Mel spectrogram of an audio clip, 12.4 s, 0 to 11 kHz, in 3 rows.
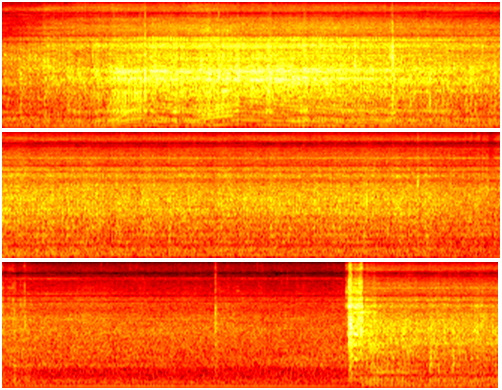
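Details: Mercury 40HP outboard on a Tracker Pro Crappie 175, earlier no-start was user error: revs cleanly, then settles to a smooth, even idle that fades off with no stumble or rattle; running normally.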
